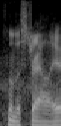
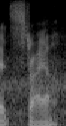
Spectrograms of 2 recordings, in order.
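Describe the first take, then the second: First: Said in the usual way. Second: "Australia" squashed into "Straya"; shortened country name. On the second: Shown as a demonstration. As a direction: say "Australia" as "Straya", lower and softer, dropping the first syllable. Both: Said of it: "we've shortened our own country's name".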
